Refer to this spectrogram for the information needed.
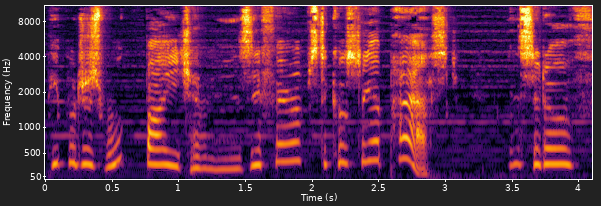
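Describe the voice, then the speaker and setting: A sweet young country girl from a dating game, speaks in a very high, girlish pitch. She is cheerful and bubbly, with an exaggerated cutesy delivery. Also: expressive, a little fast, darkish tone, soft background music. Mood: wistful, earnest. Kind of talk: visual novel character read aloud.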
